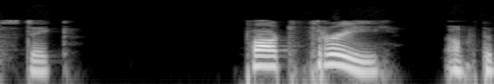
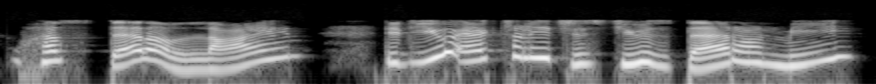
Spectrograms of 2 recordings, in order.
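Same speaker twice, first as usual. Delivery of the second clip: high, incredulous teasing; high-pitched mock astonishment; amused disbelief; 9 semitones higher, 3 dB louder than usual. A narrator's reading. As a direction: ask it incredulously, pitch swooping up. Merlin laughs in disbelief at line.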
